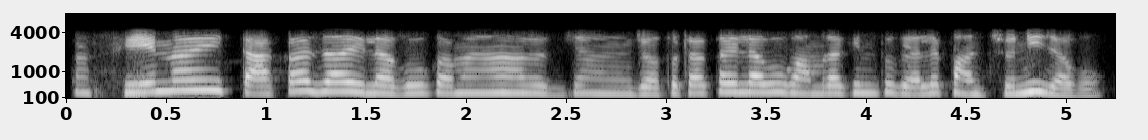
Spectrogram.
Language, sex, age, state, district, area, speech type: Bengali, female, 45-60, West Bengal, Purba Medinipur, rural, conversation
